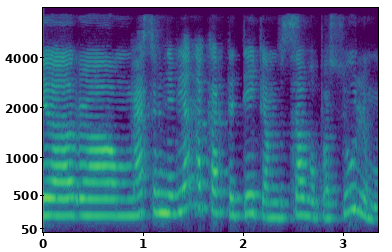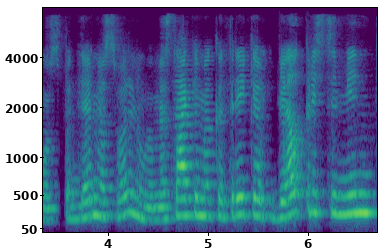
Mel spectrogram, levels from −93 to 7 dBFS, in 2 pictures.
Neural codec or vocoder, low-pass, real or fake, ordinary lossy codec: none; 7.2 kHz; real; AAC, 32 kbps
